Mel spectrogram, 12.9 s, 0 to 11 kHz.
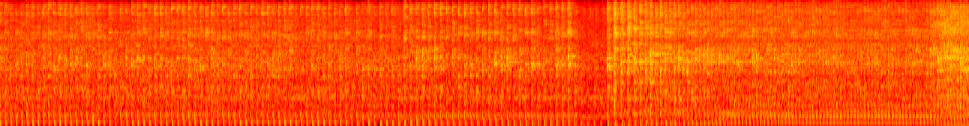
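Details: Jacobsen Chief 1200 tractor, cast-iron Kohler 301 single, after sitting about 3 years; aftermarket Chinese carburetor adjusted. Even single-cylinder putt at idle, firing about once a second, then smoothly picks up speed. Owner noted slight hesitation on throttle-up before adjusting. Normal idle.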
